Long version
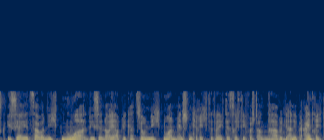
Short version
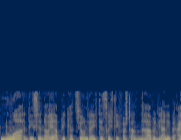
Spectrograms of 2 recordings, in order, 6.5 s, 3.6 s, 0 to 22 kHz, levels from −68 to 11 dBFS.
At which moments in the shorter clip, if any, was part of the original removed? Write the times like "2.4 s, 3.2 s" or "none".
1.7 s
